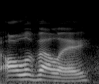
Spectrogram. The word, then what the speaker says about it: Olivelle: So it's technically said Olivelle.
